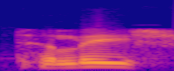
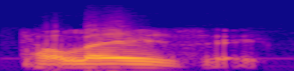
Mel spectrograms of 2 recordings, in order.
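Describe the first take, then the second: First: The name is said with English pronunciation. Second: The name is said with Italian pronunciation. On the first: "you pronounce it. That's proper in English" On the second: "but in Italy it's Talese"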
